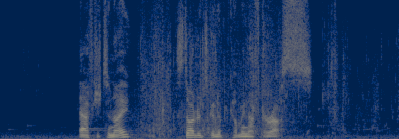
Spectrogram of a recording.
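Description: A woman answers calmly up close.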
